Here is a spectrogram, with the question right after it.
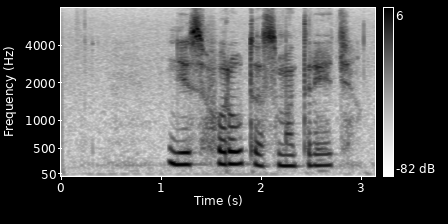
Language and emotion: Russian, sad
